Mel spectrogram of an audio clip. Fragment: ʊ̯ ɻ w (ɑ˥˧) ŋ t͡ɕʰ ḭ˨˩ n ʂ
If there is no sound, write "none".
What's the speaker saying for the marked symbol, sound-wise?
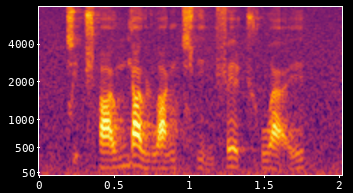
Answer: ɑ˧˥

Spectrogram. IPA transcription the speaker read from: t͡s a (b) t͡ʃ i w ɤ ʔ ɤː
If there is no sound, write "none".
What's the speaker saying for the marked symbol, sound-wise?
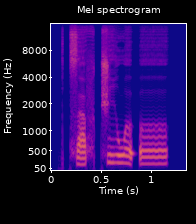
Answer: f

